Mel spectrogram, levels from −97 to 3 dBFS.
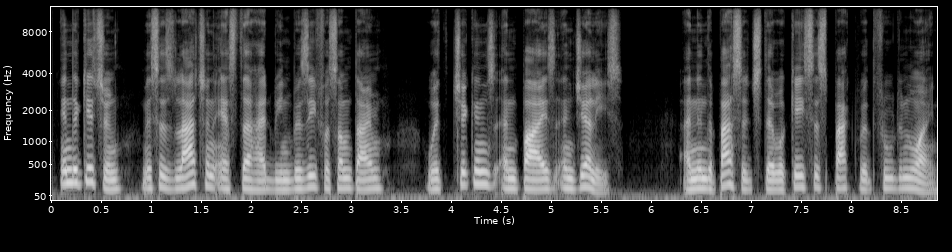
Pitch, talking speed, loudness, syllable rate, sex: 140 Hz, 210 wpm, -20 LUFS, 5.6 syllables/s, male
